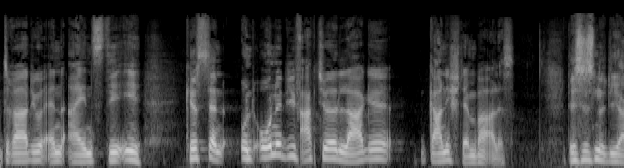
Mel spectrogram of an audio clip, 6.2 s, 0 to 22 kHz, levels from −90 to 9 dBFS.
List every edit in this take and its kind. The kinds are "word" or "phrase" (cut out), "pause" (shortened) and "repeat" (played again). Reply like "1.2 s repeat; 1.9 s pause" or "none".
3.0 s phrase

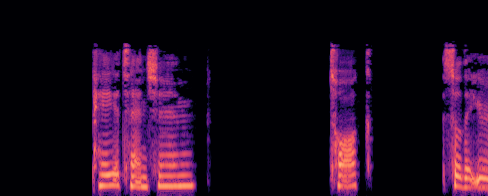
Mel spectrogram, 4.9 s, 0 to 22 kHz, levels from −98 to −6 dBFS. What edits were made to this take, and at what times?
none

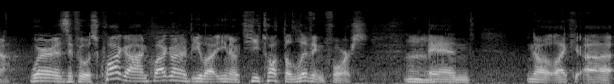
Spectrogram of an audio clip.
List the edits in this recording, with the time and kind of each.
2.4 s word

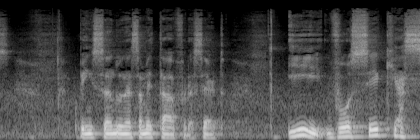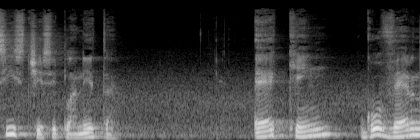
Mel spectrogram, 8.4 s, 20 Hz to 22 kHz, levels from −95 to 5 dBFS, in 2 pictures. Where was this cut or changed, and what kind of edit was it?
none

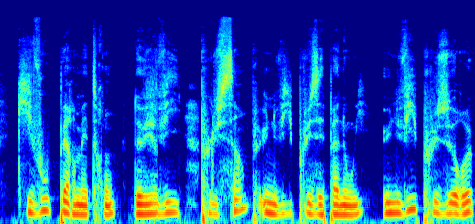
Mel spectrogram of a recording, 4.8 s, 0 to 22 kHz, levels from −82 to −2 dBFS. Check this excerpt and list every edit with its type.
1.2 s pause; 1.6 s word; 2.0 s pause

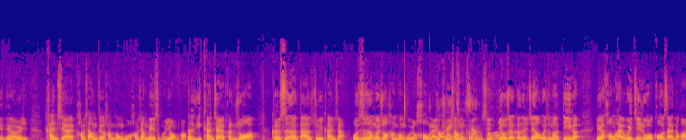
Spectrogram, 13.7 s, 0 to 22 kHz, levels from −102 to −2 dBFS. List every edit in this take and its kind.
3.7 s word; 7.0 s pause

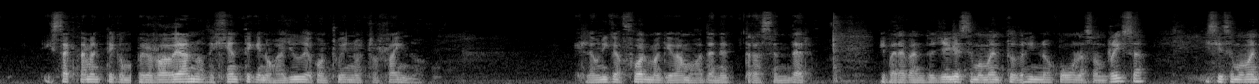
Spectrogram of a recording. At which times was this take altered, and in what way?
1.3 s word; 7.3 s word; 8.7 s pause; 10.2 s word

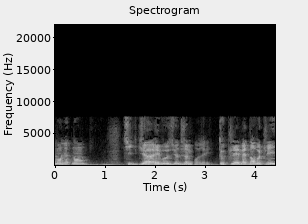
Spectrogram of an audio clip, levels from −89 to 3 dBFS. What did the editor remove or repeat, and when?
1.3 s phrase; 2.8 s word

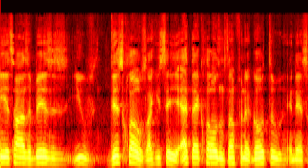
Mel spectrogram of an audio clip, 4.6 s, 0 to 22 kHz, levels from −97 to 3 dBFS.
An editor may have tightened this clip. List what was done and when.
3.4 s word

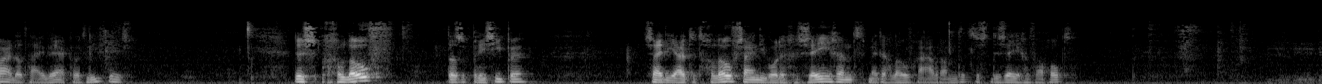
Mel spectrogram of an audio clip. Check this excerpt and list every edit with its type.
none

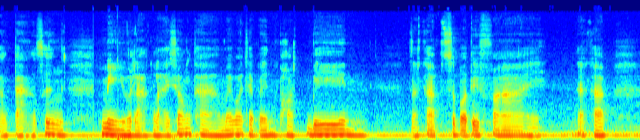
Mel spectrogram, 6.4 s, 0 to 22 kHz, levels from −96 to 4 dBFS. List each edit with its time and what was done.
4.1 s word

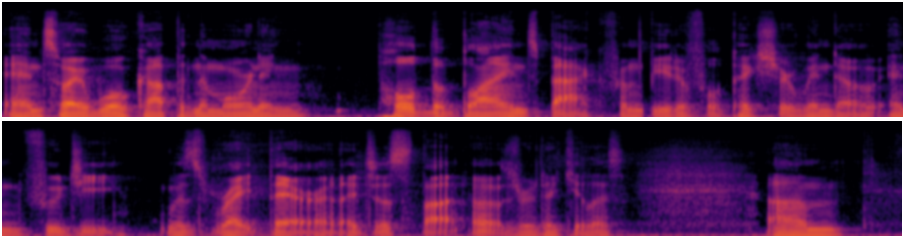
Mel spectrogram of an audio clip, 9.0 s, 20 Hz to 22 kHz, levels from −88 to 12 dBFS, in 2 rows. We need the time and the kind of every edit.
3.2 s word; 7.0 s word

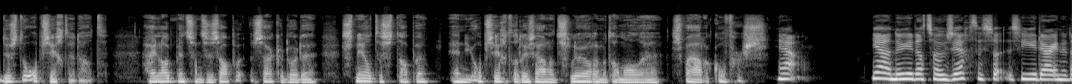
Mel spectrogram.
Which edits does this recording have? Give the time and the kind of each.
2.0 s word; 4.4 s pause; 6.7 s pause

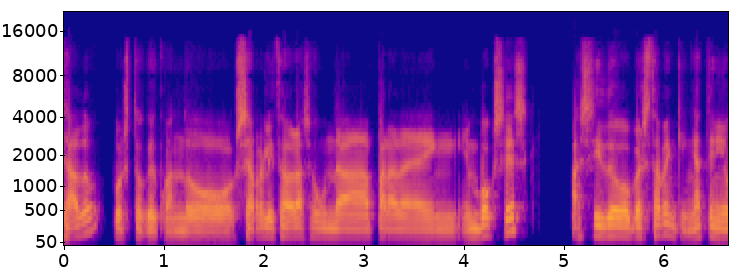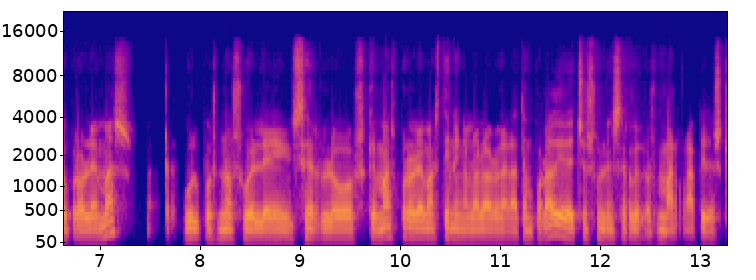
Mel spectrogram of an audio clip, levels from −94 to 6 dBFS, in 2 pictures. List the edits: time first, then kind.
4.8 s pause; 7.6 s pause

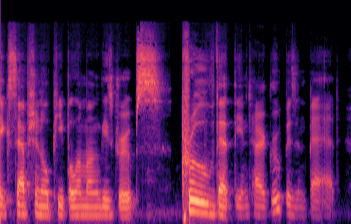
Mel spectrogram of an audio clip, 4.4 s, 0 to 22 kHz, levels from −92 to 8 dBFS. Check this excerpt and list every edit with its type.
2.1 s pause

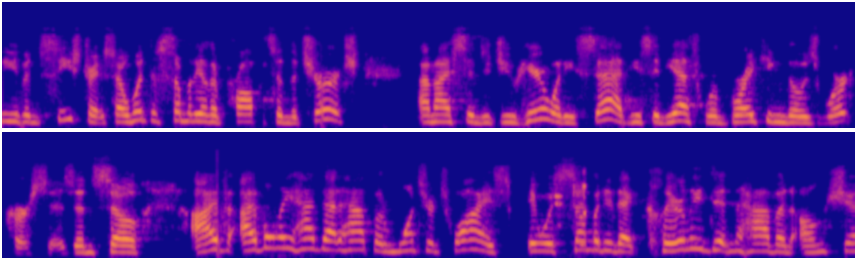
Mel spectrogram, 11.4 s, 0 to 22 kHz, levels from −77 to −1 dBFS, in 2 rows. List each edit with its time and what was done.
9.1 s word

